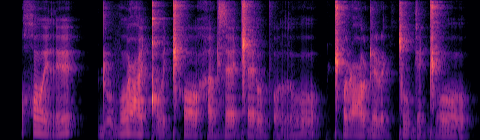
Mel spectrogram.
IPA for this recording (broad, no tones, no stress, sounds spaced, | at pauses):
χ o ɪ̯ r ɪ | ɖ o̰ v o ʕ e ǃ o̰ ɪ̯ ǁʰ ɔ h a ɖ z ɛ ǁ ɛ ɾ ʊ pʼ ɔ̰ r o̰ | ǁʰ ɔ ɭ ʕ ɔ ɖ ɪ ɭ e k ǀ u ɡ e ɡ͡ǁ o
